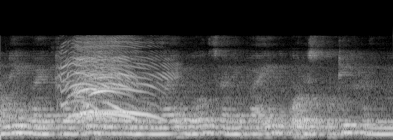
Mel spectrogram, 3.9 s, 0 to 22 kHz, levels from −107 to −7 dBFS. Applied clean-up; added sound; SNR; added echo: none; Cheering; -2 dB; reverberation time 1.1 s.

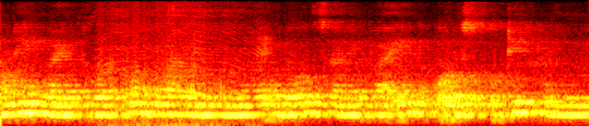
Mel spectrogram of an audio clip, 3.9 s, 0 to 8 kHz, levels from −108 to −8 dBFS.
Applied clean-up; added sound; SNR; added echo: neural separator model SepFormer DNS4.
